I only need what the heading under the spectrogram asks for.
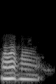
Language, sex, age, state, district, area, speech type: Assamese, female, 30-45, Assam, Goalpara, urban, conversation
